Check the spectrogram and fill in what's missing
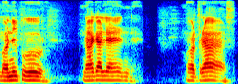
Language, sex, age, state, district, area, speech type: Nepali, male, 60+, West Bengal, Kalimpong, rural, spontaneous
